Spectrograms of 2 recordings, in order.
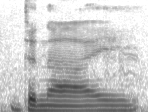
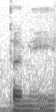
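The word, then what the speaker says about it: D'ni: You have this deny Native American looking writing, which I don't think actually is deny or dunny. What dunny is what they pronounce it as.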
